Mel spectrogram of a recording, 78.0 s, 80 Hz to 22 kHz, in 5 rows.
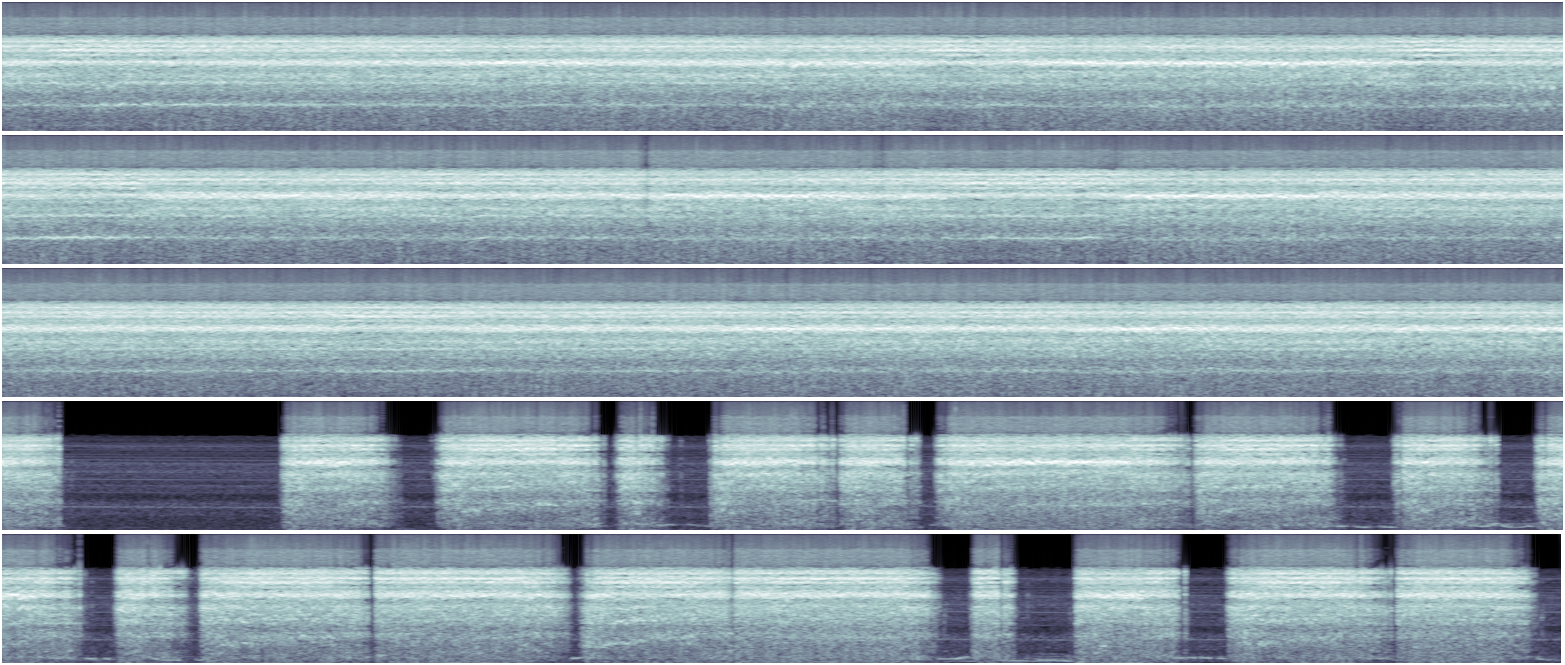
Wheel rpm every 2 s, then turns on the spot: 220, 230, 230, 230, 220, 220, 210, 210, 230, 230, 230, 220, 220, 210, 220, 230, 240, 230, 230, 230, 230, 220, 230, 150, 10, 80, 70, 80, 140, 110, 40, 50, 100, 140, 130, 160, 60, 90, 100.
none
